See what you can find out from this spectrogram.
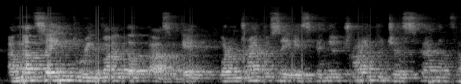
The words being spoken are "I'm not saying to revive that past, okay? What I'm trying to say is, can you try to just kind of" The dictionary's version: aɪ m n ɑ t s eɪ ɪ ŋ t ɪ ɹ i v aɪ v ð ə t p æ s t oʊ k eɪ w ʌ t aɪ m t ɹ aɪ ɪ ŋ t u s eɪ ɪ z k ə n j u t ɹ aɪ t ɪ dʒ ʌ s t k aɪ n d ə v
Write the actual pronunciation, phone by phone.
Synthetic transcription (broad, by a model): aɪ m n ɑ t s eɪ ɪ ŋ t ɪ ɹ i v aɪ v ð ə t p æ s oʊ k eɪ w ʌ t aɪ m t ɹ aɪ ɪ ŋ t u s eɪ ɪ z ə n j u t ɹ aɪ t ɪ dʒ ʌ s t k aɪ n d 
